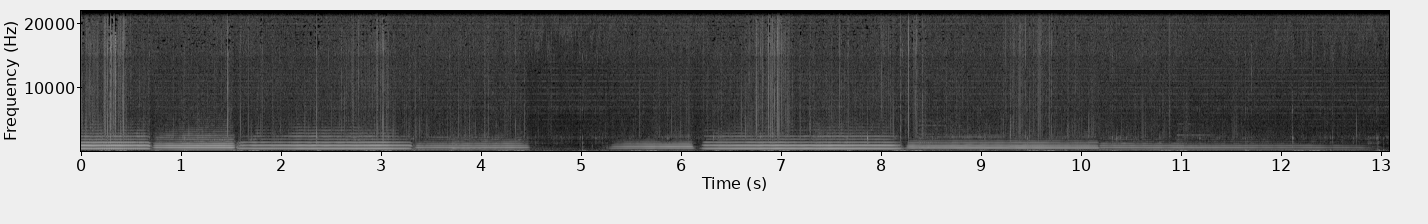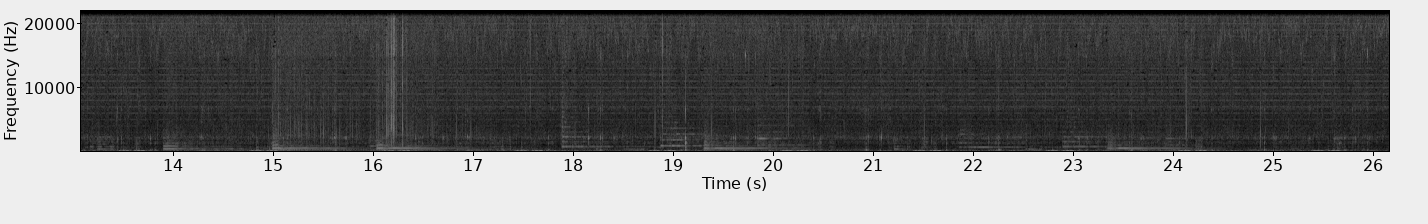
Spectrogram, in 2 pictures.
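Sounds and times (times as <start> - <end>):
harp and quintet playing a fugue: 0.0 - 13.1.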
